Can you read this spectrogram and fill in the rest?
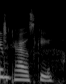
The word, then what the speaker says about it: Ratajkowski: Ratajkowski. – I always call her Emrata because that's what her Instagram handle is. – Ratajkowski.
